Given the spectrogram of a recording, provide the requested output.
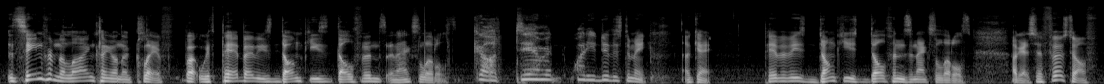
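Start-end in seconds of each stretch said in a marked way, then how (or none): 4.7-6.5 high, whiny playful complaint; hammed-up despair; mock exasperation. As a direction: protest in a pitched-up voice at an impossible request. Mock complaint at hard drawing request.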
